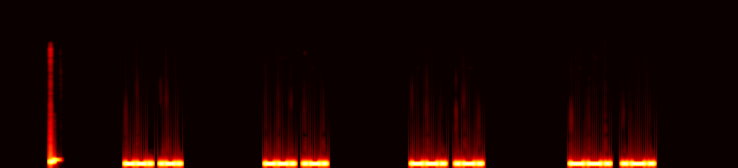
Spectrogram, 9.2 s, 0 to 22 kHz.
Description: Morse code, heard as a keyed tone, about 28 wpm, 700 Hz. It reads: GR GR GR GR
